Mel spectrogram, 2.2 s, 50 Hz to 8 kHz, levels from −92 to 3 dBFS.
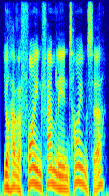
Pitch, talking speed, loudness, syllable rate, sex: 150 Hz, 220 wpm, -17 LUFS, 5.0 syllables/s, male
